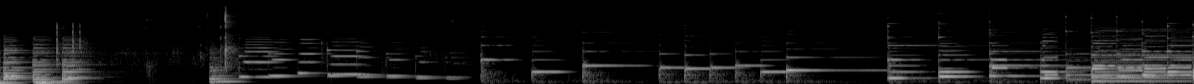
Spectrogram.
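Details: Solo piano music plays a gentle melody of single notes and chords in a small indoor room, with no animal sounds.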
